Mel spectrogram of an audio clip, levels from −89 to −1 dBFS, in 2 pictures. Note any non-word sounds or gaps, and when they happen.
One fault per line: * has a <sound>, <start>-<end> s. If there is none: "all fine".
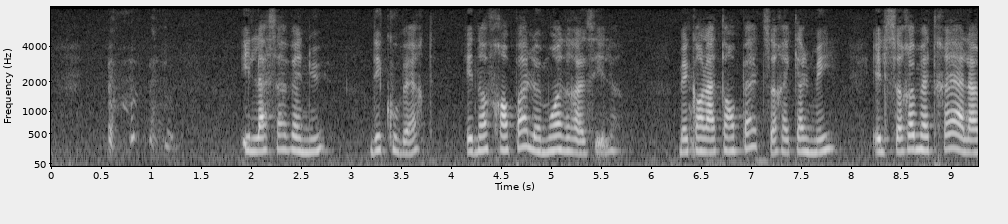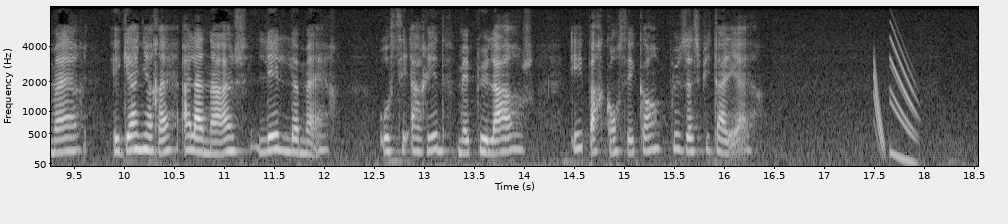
* has a cough, 0.6-1.5 s
* has a chirp, 17.5-18.0 s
